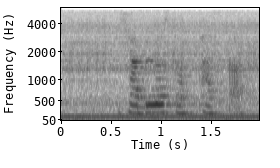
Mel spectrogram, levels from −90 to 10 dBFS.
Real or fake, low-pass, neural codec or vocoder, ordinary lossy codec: real; 5.4 kHz; none; none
